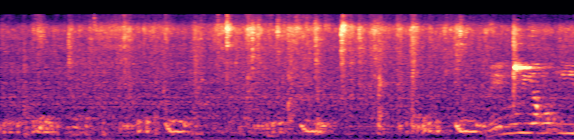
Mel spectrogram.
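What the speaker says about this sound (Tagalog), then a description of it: "Magkakarga na kami ng ibon." Pigeons cooing repeatedly at close range while birds are loaded up for a group training release, soft rhythmic coos with light fluttering and people talking nearby.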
